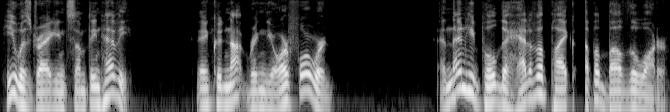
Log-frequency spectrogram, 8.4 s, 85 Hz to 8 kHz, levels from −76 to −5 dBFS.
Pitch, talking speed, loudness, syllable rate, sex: 120 Hz, 180 wpm, -18 LUFS, 5.7 syllables/s, male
